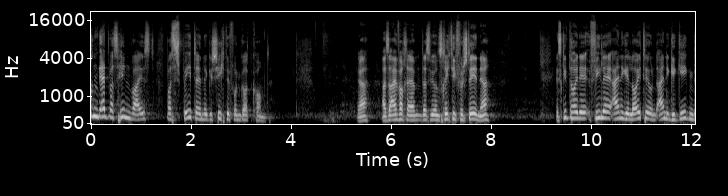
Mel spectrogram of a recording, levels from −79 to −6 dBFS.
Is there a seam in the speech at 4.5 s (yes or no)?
yes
